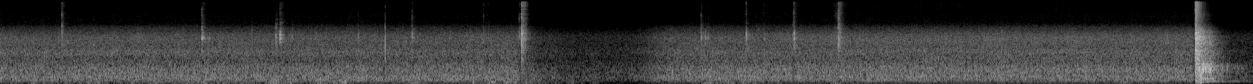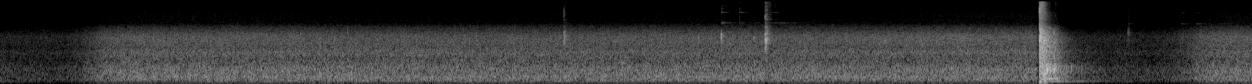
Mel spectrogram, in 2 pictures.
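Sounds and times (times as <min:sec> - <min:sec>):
rifle shots: 0:12.0 - 0:12.5, 0:22.9 - 0:23.6.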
